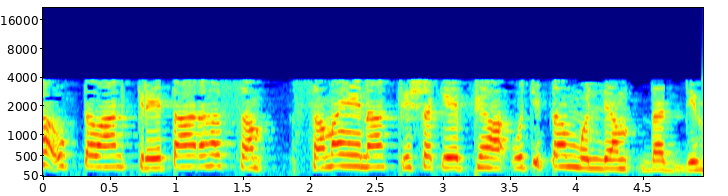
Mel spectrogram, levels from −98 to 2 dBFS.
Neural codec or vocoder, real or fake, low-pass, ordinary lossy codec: none; real; 3.6 kHz; none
